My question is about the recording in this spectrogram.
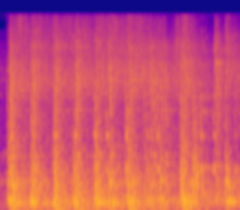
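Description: A drum ensemble of many hand drums playing together in a fast, dense rhythm of sharp strikes, cutting in suddenly.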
